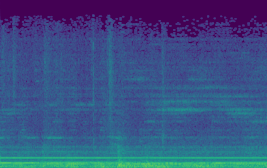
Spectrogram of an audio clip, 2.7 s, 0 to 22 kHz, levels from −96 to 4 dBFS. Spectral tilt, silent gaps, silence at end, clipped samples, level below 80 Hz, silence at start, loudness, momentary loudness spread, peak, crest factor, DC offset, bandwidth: -6 dB/octave; none; 0 s; under 0.1%; -46 dBFS; 0 s; -26 LUFS; 2 LU; -12 dBFS; 12 dB; under 0.1%; 20 kHz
